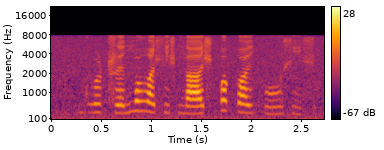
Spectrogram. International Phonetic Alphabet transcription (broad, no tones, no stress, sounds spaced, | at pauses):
ɡʱ o ʈ͡ʂ ɛ ŋ u ðˤ ɛ ʃ e ʃ ŋ aː ʃ qʷ i qʷ eː k uː ʃ i ʃ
